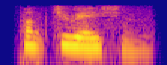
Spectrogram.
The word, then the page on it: punctuation: ,pʌŋktʃʋ’eıʃən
